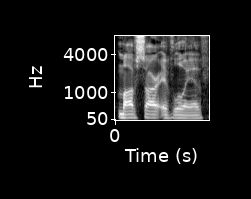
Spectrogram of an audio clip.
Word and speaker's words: Movsar Evloev: Yep, Movsar Evloev.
